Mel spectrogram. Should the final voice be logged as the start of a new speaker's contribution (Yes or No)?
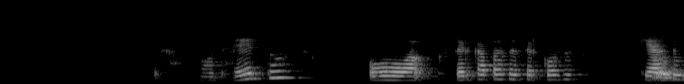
Yes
